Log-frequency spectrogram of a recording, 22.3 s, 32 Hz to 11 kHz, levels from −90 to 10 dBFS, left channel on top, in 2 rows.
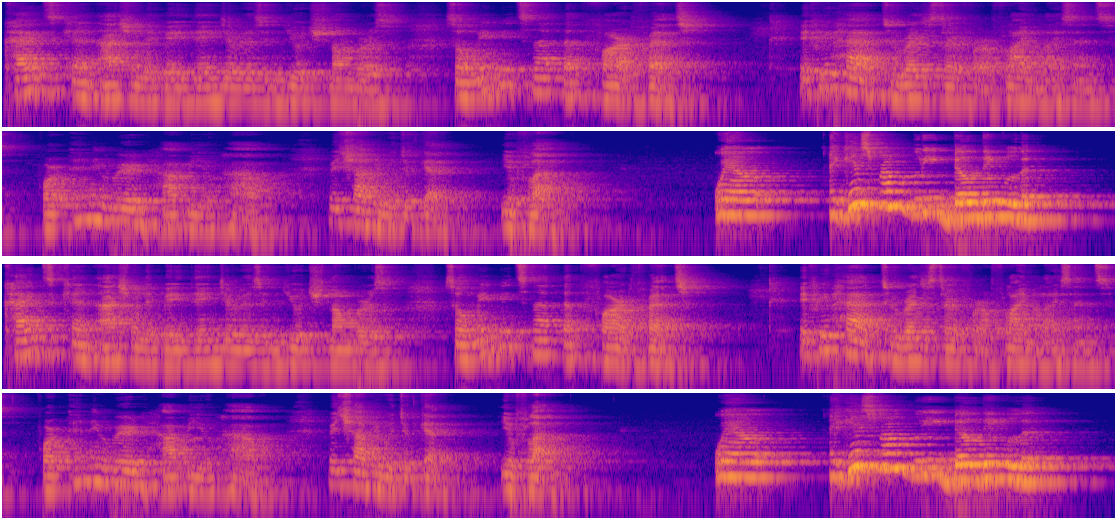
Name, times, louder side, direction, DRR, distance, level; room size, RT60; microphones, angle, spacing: voice 1, 0.0-6.9 7.5-11.1 11.5-13.7 14.0-15.5 16.1-16.7, right 1 dB, 70° right, 0 dB, 3.1 m, -29 dB
voice 2, 18.2-18.8 19.4-21.4, left 1 dB, 45° left, -1 dB, 3.0 m, -17 dB
18.5 x 11.5 x 4.5 m, 1.5 s
head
